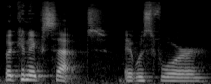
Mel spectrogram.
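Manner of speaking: solemn, measured poem recital; poetry reading. Acted. Poet reading an epitaph for a dying mother, measured recital. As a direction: set down each phrase with a pause after it. Reads an elegy aloud.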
